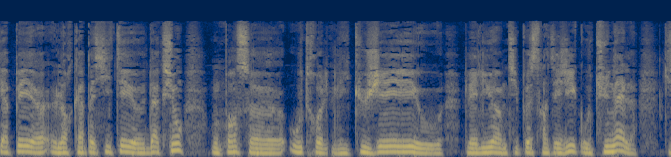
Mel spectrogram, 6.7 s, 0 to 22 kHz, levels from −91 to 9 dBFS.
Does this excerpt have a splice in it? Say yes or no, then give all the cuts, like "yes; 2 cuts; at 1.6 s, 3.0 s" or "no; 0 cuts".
yes; 2 cuts; at 3.2 s, 5.8 s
